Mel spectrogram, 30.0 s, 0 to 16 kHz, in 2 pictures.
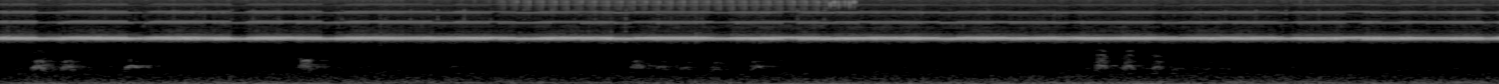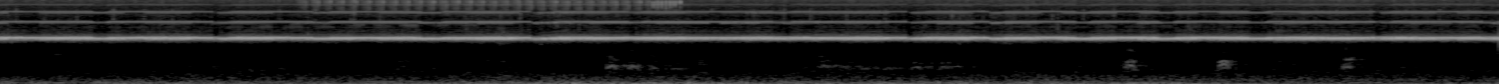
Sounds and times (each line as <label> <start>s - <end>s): dogs barking 0.3s - 1.5s
dogs barking 23.2s - 24.6s
dogs barking 26.2s - 26.5s
dogs barking 27.2s - 27.4s
dogs barking 28.4s - 28.7s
